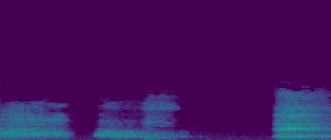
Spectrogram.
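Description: Three airy breaths, in and out, heard alone. Each is a soft rushing hiss, separated by short silences, with a longer pause before the last, fairly strong one.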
